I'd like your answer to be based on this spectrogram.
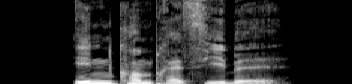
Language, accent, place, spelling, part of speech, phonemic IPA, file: German, Germany, Berlin, inkompressibel, adjective, /ˈɪnkɔmpʁɛsiːbl̩/, De-inkompressibel.ogg
- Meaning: incompressible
